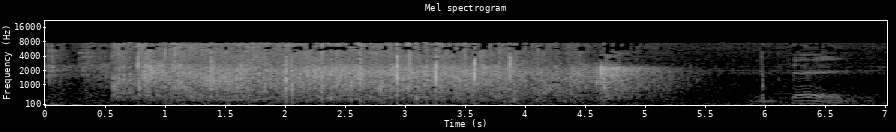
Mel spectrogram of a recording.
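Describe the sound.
An audience applauds to welcome a doctor taking the stage for a talk. Thick, sustained clapping with a few sharper individual claps runs for several seconds, then dies down, and a man's voice begins speaking.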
